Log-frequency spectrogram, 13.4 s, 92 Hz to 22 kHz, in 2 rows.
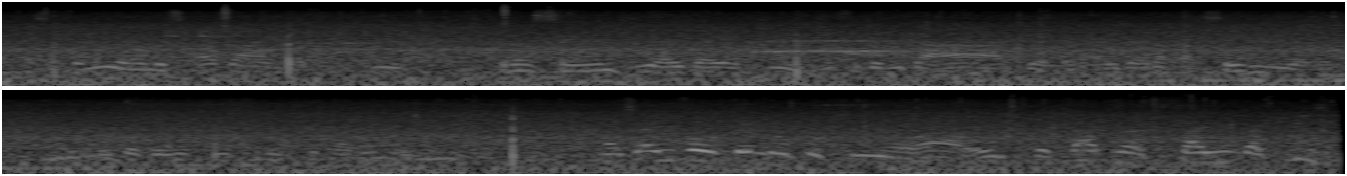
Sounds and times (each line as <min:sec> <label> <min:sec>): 0:00.0 chuva 0:13.4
